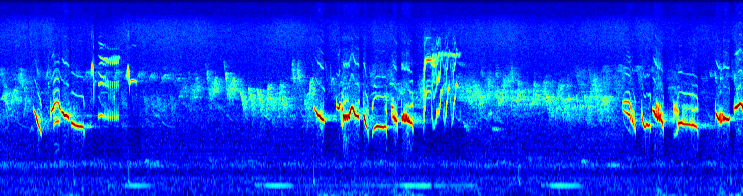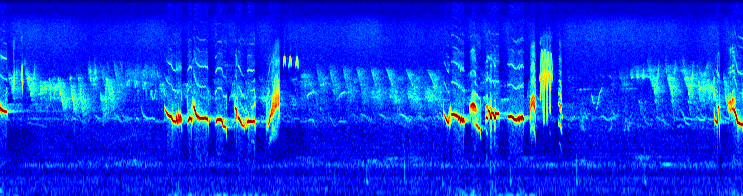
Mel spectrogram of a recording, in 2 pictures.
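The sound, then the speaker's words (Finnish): A common blackbird sings several separate flutey, warbling phrases with quiet gaps between them, clear and bright over a faint low hum. “musta rastas.”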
